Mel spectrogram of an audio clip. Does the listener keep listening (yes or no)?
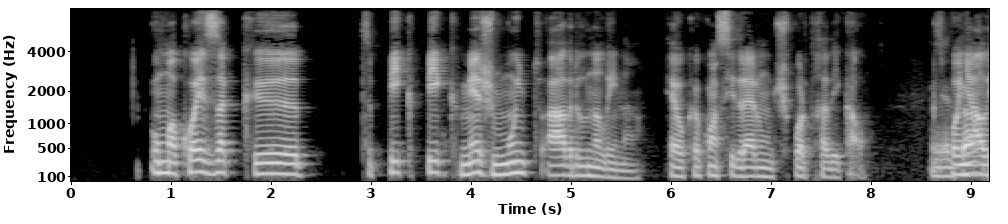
yes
